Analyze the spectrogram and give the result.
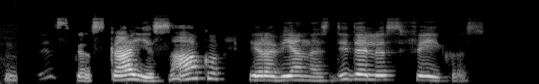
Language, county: Lithuanian, Vilnius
